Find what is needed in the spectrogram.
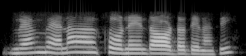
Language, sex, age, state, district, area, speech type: Punjabi, female, 60+, Punjab, Shaheed Bhagat Singh Nagar, rural, conversation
